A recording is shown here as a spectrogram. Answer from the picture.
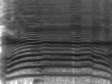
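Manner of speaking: loud, high whoop of delight; excited shout. Real, not acted. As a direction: scream with glee. Cheering a gross reveal.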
